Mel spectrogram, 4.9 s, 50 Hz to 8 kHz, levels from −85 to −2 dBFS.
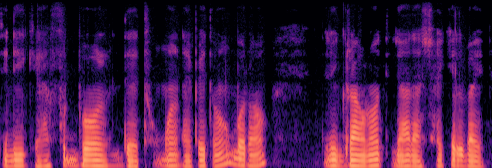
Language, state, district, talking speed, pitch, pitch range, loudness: Kokborok, Tripura, West Tripura, 170 wpm, 95 Hz, 95-100 Hz, -22 LUFS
